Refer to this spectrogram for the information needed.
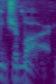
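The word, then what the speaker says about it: Jamarr: I wanted to make sure because you know some people they got like some like for instance, my first name is Jamar, and it has two R's, and the, the second R is silent.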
